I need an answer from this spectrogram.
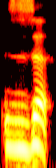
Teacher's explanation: ز کو شدت سے پڑھیں گے، سیٹی کی آواز آئے گی، بزنگ ساؤنڈ پہ آئے گی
